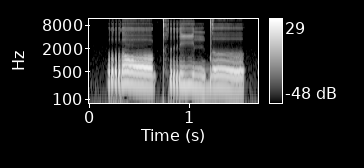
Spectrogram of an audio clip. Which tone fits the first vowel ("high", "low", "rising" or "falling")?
low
